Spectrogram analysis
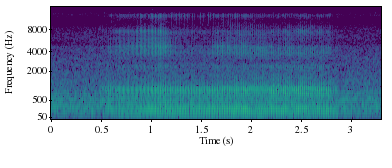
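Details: Shih Tzu dog snoring loudly: one long, rattling, buzzing breath with a fluttering vibration.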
